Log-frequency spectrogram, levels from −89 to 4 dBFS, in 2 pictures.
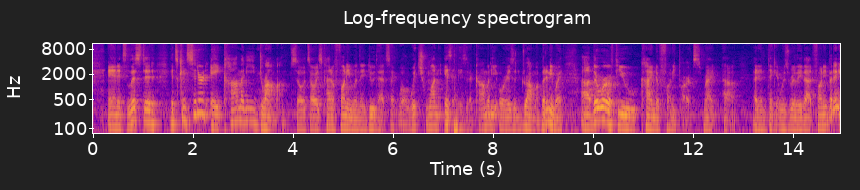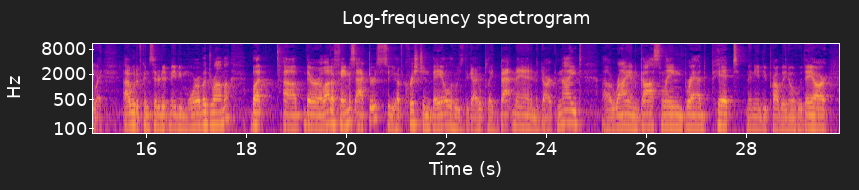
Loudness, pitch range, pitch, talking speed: -26 LUFS, 100-120 Hz, 110 Hz, 210 wpm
